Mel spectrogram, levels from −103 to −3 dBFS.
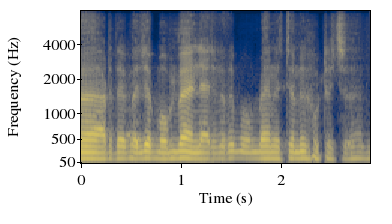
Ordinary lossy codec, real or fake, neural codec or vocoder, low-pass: none; fake; codec, 16 kHz, 0.5 kbps, X-Codec, HuBERT features, trained on balanced general audio; none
